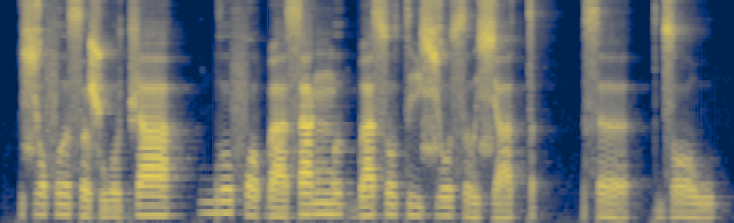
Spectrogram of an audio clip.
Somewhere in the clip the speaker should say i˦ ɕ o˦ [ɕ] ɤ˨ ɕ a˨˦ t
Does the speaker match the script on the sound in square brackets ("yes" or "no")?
no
